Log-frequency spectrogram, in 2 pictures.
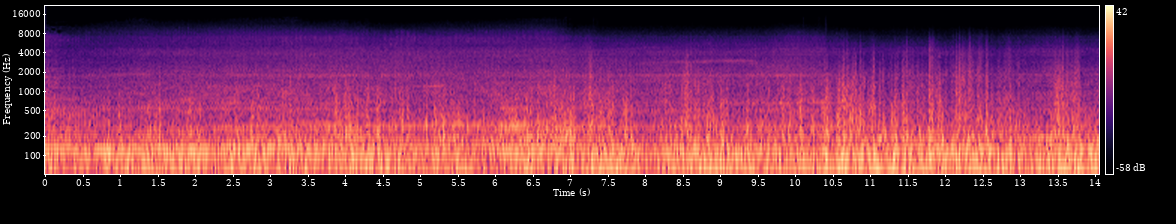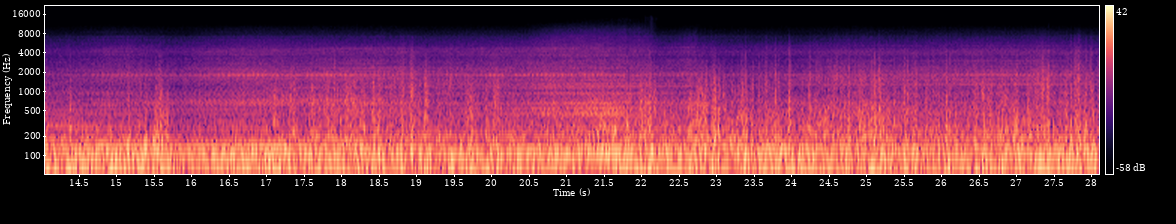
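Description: ATV engine running steadily while riding along a road, with wind rushing over the microphone.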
